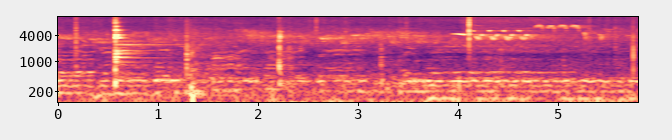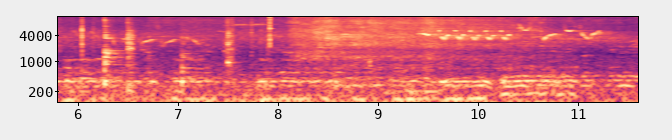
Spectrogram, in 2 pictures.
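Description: Onion and tomato fry with chicken in a pan, giving a steady sizzle with a few stirring clatters that swells louder near the end, while birds chirp faintly in the background.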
